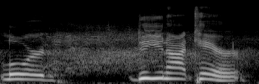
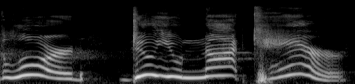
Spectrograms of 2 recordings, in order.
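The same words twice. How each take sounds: First: Indignant, head-wobbling "Lord, do you not care"; sassy with head wobble. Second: Loud, slow, drawn-out hurt cry; hurt plea. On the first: Martha sassing Jesus about her sister, head wobbling. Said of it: "there was a head wobble in that". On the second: Martha pleading to Jesus, wounded and loud. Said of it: "She was so hurt". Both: Retold or imitated.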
